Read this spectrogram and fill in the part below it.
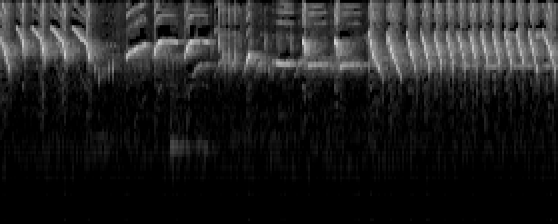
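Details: A Timbrado canary, a powerful singer, sings a fast, varied song: quick high chips, bubbling rolls and sliding notes, ending in a rapid repeated trill.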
